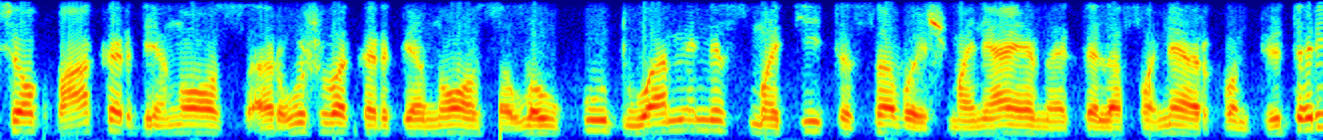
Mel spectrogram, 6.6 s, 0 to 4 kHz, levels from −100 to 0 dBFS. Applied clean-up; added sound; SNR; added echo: none; none; none; none.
